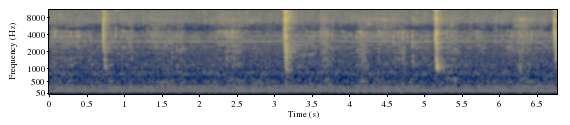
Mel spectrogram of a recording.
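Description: Close-up chewing of raw apple with peanut butter: four short, sharp crisp clicks spaced a second and a half to two and a half seconds apart, over a low steady hum.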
